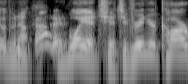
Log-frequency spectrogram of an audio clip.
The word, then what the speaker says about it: Vujicic: how are you sir I'm good uh the pronunciation is voyich voyich everybody say with me now voy chit if you're in your car right now you're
